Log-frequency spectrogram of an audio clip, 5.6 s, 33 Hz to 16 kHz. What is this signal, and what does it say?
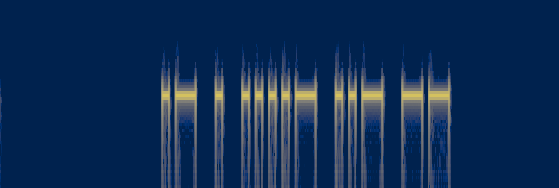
Morse code, heard as a keyed tone, about 18 wpm, 700 Hz. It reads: AE4UM
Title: Speed Racing - USA 2x2 Call Signs 15wpm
